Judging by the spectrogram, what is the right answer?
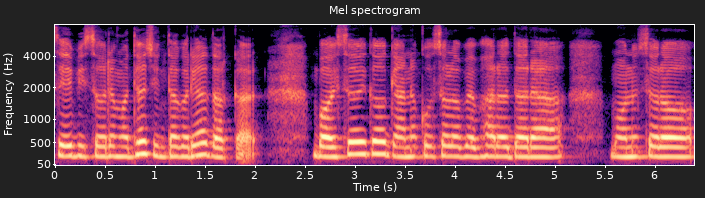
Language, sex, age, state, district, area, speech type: Odia, female, 18-30, Odisha, Bhadrak, rural, spontaneous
